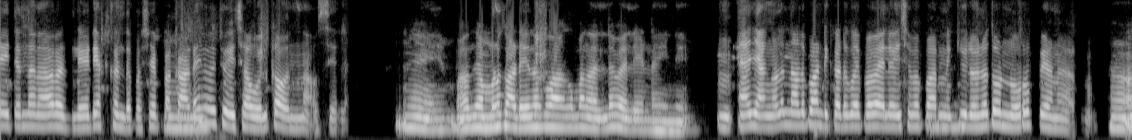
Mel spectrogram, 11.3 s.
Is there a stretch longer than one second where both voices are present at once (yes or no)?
no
